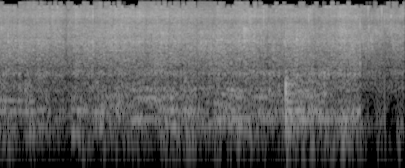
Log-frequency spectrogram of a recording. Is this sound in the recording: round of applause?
no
